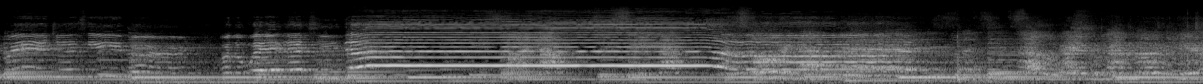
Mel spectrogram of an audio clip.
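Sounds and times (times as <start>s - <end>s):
digital piano chords: 0.0s - 12.0s
choir singing: 6.4s - 12.0s.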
